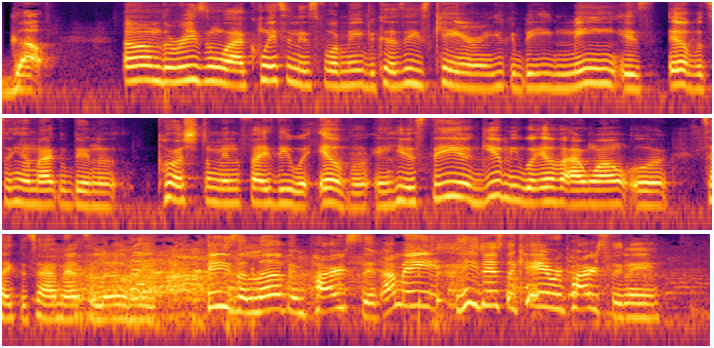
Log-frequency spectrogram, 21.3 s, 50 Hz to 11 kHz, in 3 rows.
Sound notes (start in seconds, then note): 14.8 laughter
